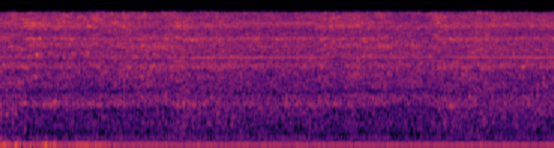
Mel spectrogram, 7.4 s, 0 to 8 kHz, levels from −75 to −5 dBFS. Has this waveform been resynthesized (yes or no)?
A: no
